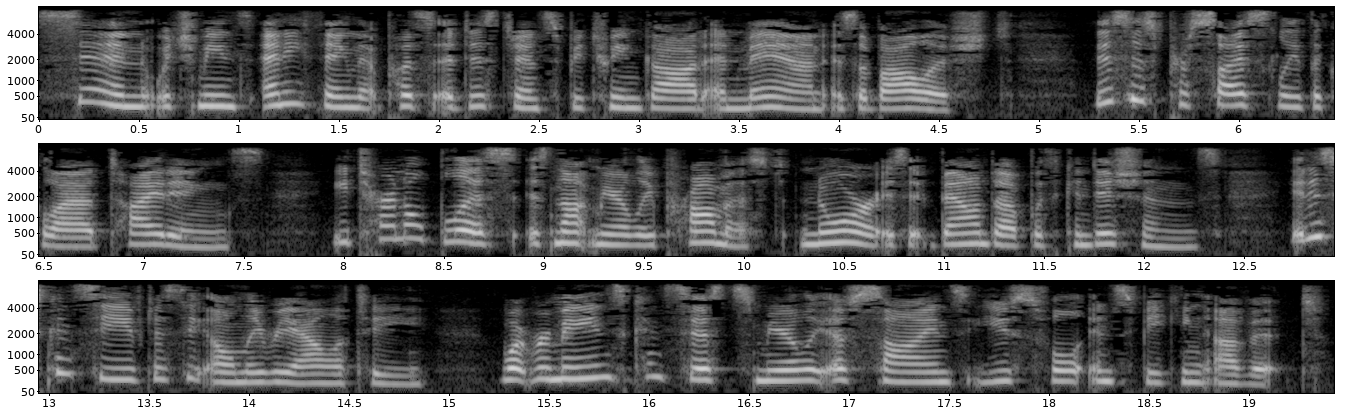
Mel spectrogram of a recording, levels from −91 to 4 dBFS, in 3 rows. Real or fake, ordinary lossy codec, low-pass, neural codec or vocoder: real; MP3, 32 kbps; 7.2 kHz; none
